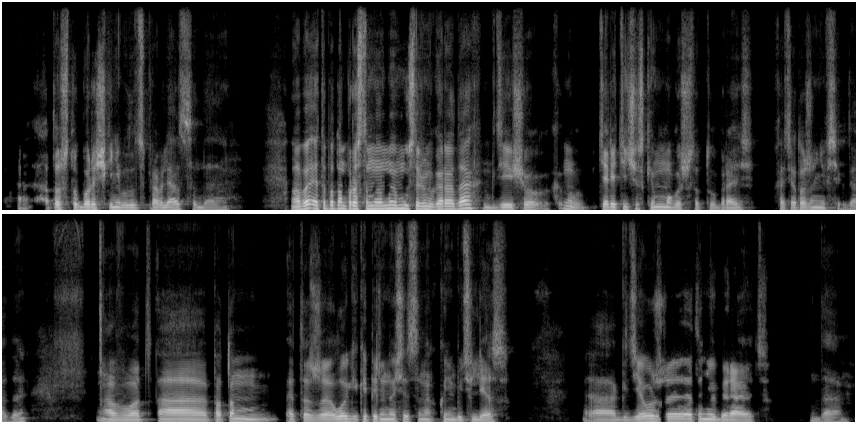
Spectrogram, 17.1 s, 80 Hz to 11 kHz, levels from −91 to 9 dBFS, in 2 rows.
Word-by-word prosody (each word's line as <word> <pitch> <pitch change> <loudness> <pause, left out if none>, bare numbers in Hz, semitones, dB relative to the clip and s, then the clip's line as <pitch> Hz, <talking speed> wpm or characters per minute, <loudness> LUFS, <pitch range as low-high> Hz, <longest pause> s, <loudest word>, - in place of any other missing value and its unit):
А, - - -13 0.2
а - - -7
то, - - +2
что - - -2
уборщики 135 0 +3
не 125 - +1
будут 120 0 -3
справляться, 130 +3 -3
да. 120 +1 -12 0.6
Но 140 +5 +5
это 185 -2 +4
потом 175 0 +3
просто 165 0 +5
мы 170 0 +5
мы 180 +1 +5
мусорим 170 -4 +3
в - - +1
городах, 155 +8 +5
где 120 0 -2
ещё, 130 +4 -2
к - - -21
ну, 125 -9 -6
теоретически 135 -1 -1
могут 125 -3 -1
что-то 115 +1 -9
убрать, 115 0 -6 0.2
хотя 120 - -6
тоже 120 -1 -2
не 115 0 -3
всегда, 115 0 -8
да. 120 +7 -10 0.8
Вот, 115 -1 -1
а 120 -2 +3
потом 125 - -2
эта 125 -2 -3
же 120 +1 +1
логика 130 0 +1
переносится 125 0 -2
на 120 - -3
какой-нибудь 115 0 -5
лес, 120 +1 -3 0.7
э, 115 0 -3
где 115 +3 -2
уже 135 -2 +1
это 130 0 +2
не 125 0 +3
убирают, 110 -3 -1 0.4
да. 110 0 -11
125 Hz, 170 wpm, -24 LUFS, 115-135 Hz, 0.8 s, Но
